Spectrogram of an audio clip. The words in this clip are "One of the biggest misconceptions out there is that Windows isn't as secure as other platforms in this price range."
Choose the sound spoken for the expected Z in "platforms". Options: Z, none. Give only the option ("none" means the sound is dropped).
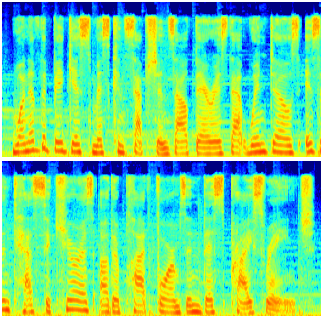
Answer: Z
